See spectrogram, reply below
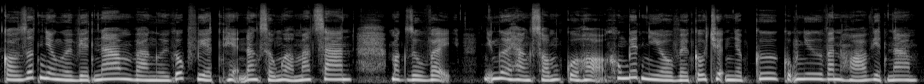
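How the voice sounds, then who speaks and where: A woman's voice: mid-range voice, brisk, mellow, no echo. A woman co-hosting a radio magazine from a script.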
